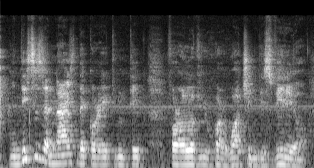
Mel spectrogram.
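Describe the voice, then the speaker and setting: Someone with a Greek accent speaks amid noticeable background noise and audible room echo. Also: man. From Greece, Athens. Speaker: interior designer. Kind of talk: audition video with home tour. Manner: animated.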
